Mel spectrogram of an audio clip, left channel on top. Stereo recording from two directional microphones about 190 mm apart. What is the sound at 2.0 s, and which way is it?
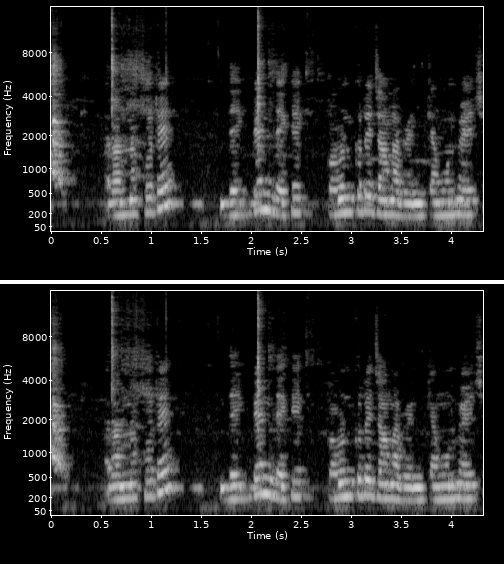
Speech, 15° left (ahead or behind).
